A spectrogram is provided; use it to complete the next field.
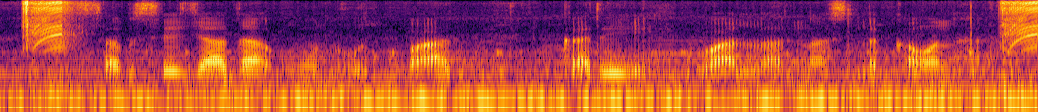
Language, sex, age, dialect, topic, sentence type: Bhojpuri, female, 25-30, Southern / Standard, agriculture, question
